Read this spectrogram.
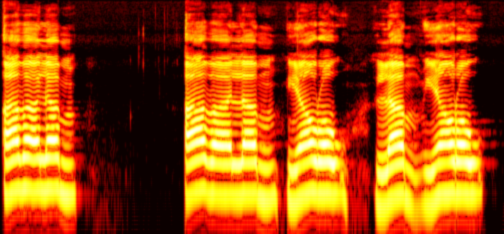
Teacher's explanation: اولم یروا لم یروا، میم ساکن کے بعد نہ میم ہے اور نہ با ہے، اس لیے یہاں پر اظہار شفوی کریں گے اور را کو موٹا پڑھیں گے اور را کے اوپر زبر ہے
